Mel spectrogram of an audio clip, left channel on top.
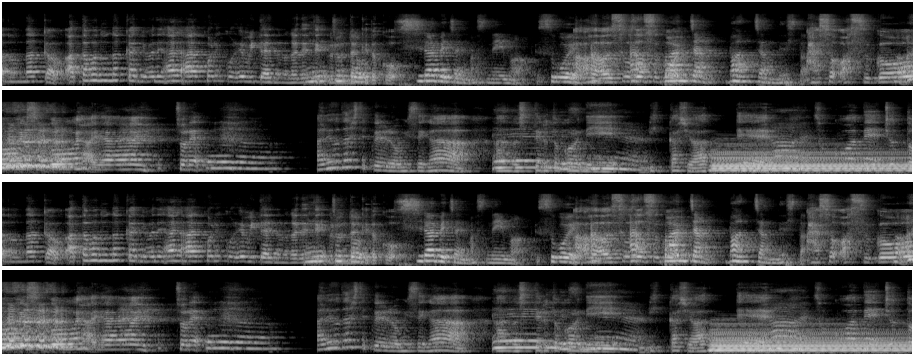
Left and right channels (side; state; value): both; normal; correlation 0.54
